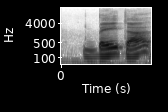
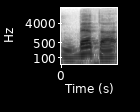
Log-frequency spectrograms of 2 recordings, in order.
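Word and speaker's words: βῆτα: Fíjate que aquí hay una pequeña marca encima de la letra E, y esto es para indicar que esta vocal E aquí se debe pronunciar como una vocal larga. No es beta, sino beta, ¿vale? Esta E larga la vamos a pronunciar como el diptongo E que aparece en la palabra, por ejemplo, reino, ¿vale?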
